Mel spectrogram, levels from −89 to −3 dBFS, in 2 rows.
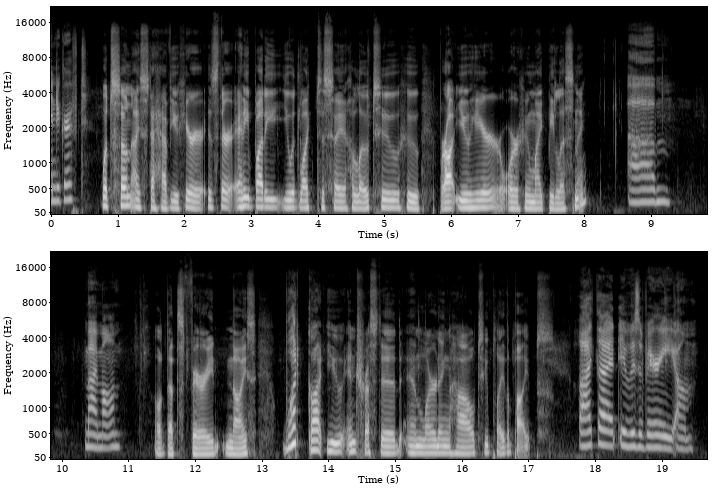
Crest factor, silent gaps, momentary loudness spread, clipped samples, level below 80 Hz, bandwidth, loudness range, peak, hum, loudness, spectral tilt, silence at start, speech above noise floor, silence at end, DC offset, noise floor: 20 dB; none; 11 LU; under 0.1%; -58 dBFS; 15 kHz; 8 LU; -6 dBFS; none; -26 LUFS; -6 dB/octave; 0 s; 42 dB; 0.2 s; under 0.1%; -67 dBFS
